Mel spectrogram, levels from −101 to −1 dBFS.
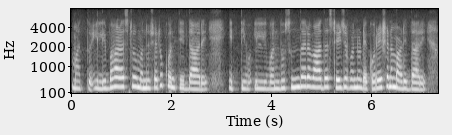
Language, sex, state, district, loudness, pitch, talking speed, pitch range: Kannada, female, Karnataka, Bidar, -15 LUFS, 270 Hz, 105 wpm, 245-300 Hz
